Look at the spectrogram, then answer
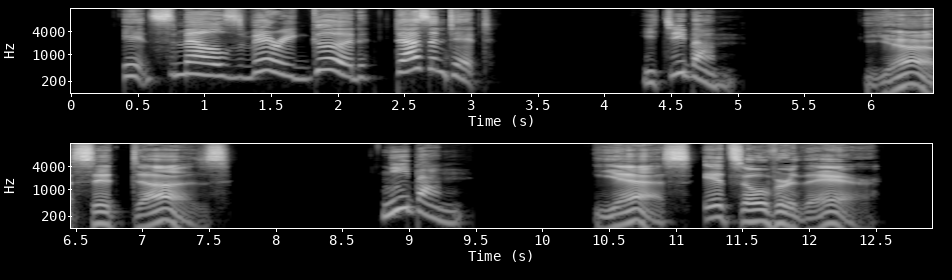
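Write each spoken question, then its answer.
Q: It smells very good, doesn't it?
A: 1: Yes, it does.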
